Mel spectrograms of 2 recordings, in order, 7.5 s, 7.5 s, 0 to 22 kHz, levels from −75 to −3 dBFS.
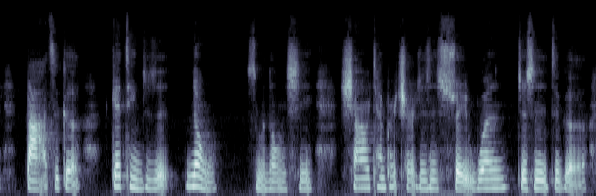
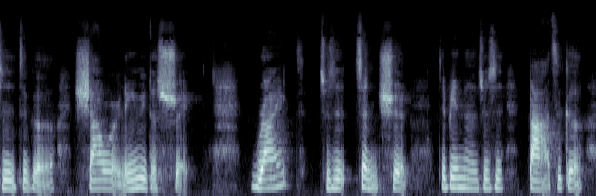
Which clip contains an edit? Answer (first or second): second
